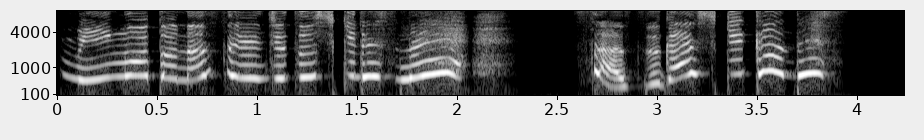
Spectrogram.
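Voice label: win, Japanese; GF Alarm; Carcano1891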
